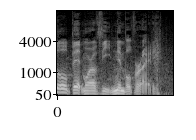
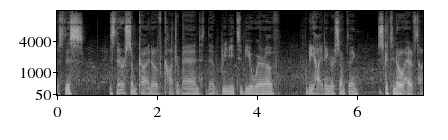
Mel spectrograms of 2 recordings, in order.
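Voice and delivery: hushed, lowered voice; 6 dB quieter than usual. After the captain seemed angry, the speaker asks a question; lowered voice. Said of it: "I kind of lower my voice and say".

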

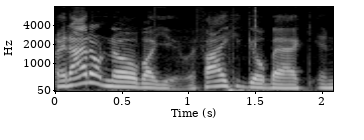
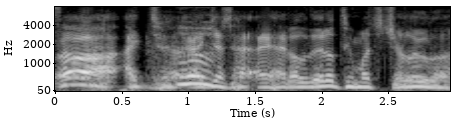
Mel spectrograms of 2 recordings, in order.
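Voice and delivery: put-on groaning gravelly voice, louder; 2 semitones higher, 5 dB louder than usual. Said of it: "He sounds like he's got, he has some stomach problems".

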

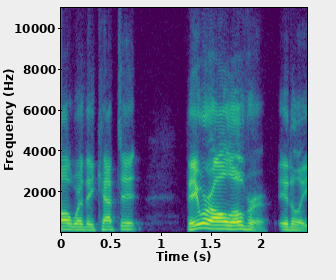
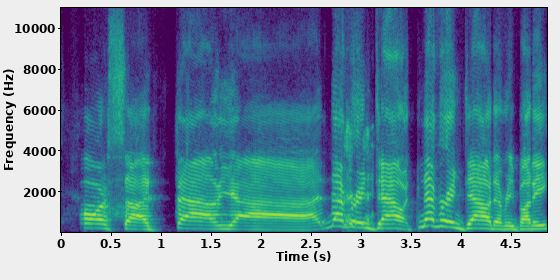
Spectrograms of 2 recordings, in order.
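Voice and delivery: very slow megaphone announcer call, Italia stretched; 2 semitones higher than usual. Co-host celebrates italy's win on a soccer podcast, megaphone voice. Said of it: "Jimmy Conrad and his megaphone".

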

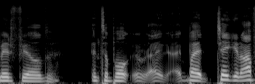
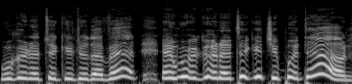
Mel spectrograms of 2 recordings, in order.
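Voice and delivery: very high, loud, happy, cheerful voice; 9 semitones higher, 7 dB louder than usual. Showing how people tell dogs bad news, happy voice used for dogs. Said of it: "It's like when you talk to a dog".

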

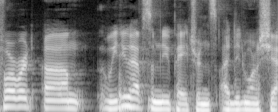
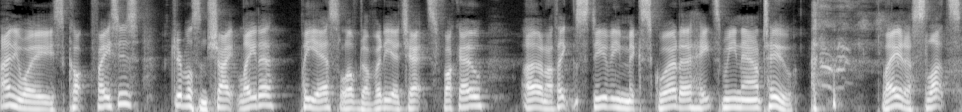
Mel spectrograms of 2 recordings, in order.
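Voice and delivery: put-on Australian accent; 3 semitones higher than usual. Reading out an Aussie's message, in a put-on Australian accent. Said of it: "I only have one Australian accent apparently".

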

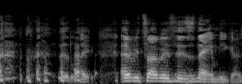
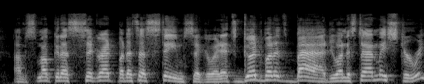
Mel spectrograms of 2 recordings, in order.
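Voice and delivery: put-on 1950s gangster voice; 3 semitones higher, 4 dB louder than usual. Acting out a made-up scene of a tough figure giving condescending praise: Meryl Streep as 1950s gangster. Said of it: "She's like a nineteen fifties gangster".

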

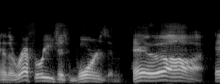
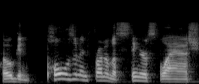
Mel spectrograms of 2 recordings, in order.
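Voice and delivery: plain

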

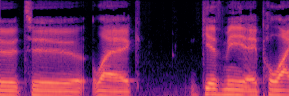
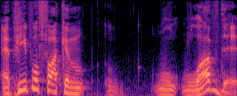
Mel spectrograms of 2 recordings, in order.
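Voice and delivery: usual speaking voice

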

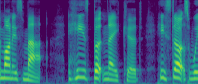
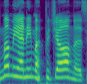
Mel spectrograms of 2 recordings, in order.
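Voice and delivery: put-on screaming child voice; 4 semitones higher than usual. Retelling a story about a mother and her boy: retelling a child's scream. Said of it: "he's screaming".

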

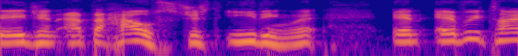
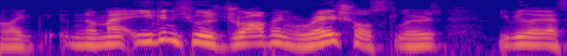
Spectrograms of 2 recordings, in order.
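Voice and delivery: plain

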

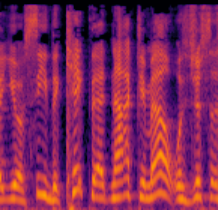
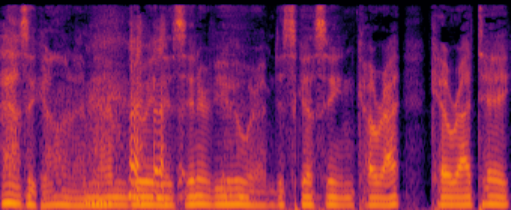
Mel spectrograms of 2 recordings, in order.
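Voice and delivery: creepy, breathy put-on voice, lower pitch; 11 semitones lower than usual. Mocking an interviewee's creepy breath: Steven Seagal breathy exhale voice. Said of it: "he speaks entirely in exhales".

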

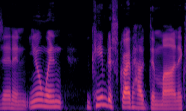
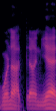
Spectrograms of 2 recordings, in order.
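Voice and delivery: put-on demonic, possessed-sounding voice. Retelling a dream where the younger brother came in possessed, demonic possessed voice. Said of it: "he's all demonic and possessed".

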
